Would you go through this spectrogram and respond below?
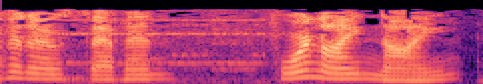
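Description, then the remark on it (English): A voice imitates a telephone ringing, producing a few warbling, sing-song tones in quick bursts with brief gaps between, fairly loud, sounding thin as if heard over a phone line. “would you like to answer the phone? Answer the phone.”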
